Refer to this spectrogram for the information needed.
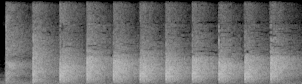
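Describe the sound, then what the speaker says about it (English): A group claps together at a steady pace, about eleven sharp, loud, closely spaced bursts, in a show studio after a host calls for it. "let's clap it up, y'all."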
